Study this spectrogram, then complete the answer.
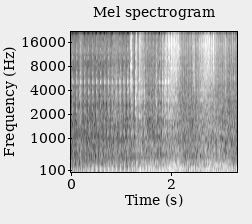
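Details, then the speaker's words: Barn-find off-road buggy with centrifugal clutch, not run for a while: engine pulsing about three beats a second, then revs rise and fall freely without misfire; nice sound, runs well and moves. "It does move. It's got a nice sound to it, actually. Runs well."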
